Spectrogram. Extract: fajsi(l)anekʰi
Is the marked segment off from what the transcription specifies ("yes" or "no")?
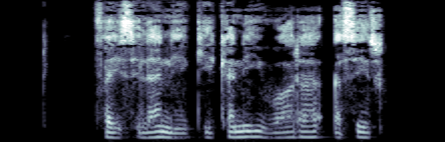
no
